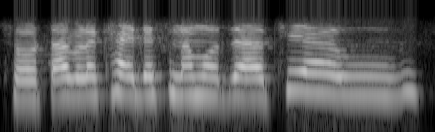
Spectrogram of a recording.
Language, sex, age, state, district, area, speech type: Odia, female, 45-60, Odisha, Angul, rural, conversation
